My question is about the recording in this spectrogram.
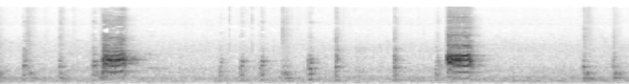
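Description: Aseel hen pecking grain from a feeder pan, making a run of light, quick ticks. Two loud clucks come about a second in and again about four and a half seconds in.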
